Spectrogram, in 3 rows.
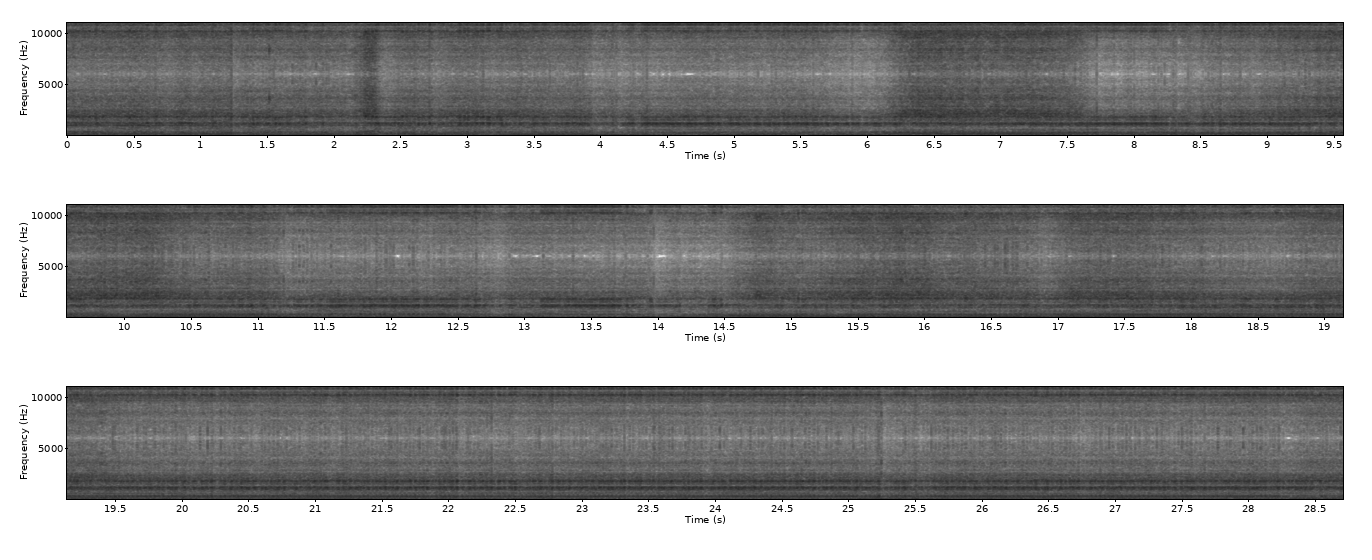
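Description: Toyota MR2 (AW11) race car's 4A-GE four-cylinder engine running hard on track, heard loud from inside the stripped cabin, its pitch dropping and climbing a few times as the car goes through shifts and corners.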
